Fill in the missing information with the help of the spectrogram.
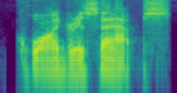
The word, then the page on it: quadriceps: American English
